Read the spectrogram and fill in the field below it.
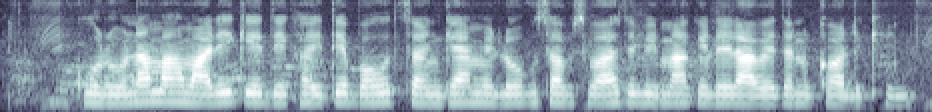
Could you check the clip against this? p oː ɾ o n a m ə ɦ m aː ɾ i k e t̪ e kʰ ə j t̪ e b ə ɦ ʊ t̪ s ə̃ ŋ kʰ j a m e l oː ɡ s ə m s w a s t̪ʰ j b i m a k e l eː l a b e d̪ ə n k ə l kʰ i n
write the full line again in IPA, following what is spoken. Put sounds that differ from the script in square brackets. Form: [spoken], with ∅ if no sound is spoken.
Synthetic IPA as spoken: [k] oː ɾ o n a m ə ɦ m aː ɾ i k e [d̪] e kʰ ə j t̪ e b ə ɦ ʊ t̪ s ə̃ ŋ kʰ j a m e l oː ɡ s ə [b] s w a s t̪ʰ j b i m a k e l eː l a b e d̪ ə n k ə l kʰ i n

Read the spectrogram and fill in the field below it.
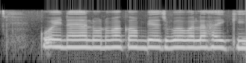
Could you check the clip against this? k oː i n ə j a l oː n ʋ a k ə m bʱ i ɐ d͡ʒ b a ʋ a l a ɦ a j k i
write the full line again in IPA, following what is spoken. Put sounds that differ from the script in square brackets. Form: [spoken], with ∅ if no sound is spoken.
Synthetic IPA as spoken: k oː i n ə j a l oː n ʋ a k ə m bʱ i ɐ d͡ʒ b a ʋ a l a ɦ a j k i

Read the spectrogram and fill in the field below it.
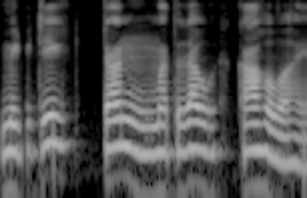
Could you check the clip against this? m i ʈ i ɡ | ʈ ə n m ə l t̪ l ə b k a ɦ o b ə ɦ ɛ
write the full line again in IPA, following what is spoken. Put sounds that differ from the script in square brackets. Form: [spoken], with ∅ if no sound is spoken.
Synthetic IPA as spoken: m i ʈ i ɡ | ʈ ə n m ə [∅] t̪ l ə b k a ɦ o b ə ɦ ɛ

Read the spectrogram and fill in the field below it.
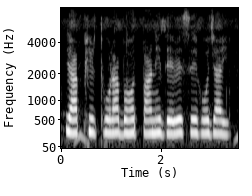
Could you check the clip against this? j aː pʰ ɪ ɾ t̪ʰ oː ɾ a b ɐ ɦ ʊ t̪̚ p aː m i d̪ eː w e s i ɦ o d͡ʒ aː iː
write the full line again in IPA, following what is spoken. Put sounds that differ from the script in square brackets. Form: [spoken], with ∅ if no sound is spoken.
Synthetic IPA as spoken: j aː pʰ ɪ ɾ t̪ʰ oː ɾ a b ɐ ɦ ʊ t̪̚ p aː [n] i d̪ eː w e s [e] ɦ o d͡ʒ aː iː

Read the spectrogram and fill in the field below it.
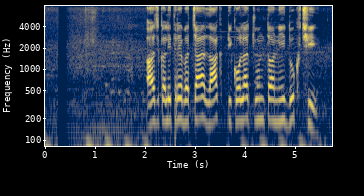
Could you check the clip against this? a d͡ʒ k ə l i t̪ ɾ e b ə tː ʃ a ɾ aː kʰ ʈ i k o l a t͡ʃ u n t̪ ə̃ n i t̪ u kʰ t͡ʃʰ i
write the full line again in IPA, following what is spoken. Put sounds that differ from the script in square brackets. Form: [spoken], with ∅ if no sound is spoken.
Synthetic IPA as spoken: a d͡ʒ k ə l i t̪ ɾ e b ə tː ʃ a [l] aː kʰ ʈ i k o l a t͡ʃ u n t̪ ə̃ n i [d̪] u kʰ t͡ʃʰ i

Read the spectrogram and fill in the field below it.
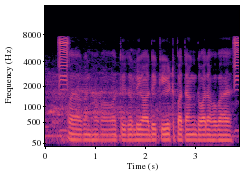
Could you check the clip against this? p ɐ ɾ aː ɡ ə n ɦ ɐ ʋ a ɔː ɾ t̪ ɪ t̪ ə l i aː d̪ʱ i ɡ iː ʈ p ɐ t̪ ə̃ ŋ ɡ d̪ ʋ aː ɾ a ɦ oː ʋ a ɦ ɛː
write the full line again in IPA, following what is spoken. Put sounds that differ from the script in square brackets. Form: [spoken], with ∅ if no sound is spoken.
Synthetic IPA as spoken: p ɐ ɾ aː ɡ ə n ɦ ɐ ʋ a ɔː ɾ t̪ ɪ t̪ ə l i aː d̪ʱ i [k] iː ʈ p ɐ t̪ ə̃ ŋ ɡ d̪ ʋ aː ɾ a ɦ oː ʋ a ɦ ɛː

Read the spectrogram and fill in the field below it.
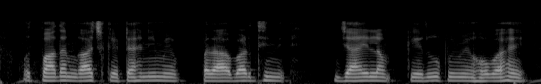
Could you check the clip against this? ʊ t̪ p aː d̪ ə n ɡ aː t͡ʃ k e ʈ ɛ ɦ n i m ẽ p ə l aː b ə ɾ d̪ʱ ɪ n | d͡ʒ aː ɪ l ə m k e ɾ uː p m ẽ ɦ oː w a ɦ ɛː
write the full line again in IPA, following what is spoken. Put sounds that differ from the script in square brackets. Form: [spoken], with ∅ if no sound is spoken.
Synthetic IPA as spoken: ʊ t̪ p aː d̪ ə n ɡ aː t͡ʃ k e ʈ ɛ ɦ n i m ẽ p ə [ɾ] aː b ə ɾ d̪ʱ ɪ n | d͡ʒ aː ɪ l ə m k e ɾ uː p m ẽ ɦ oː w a ɦ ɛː

